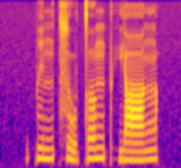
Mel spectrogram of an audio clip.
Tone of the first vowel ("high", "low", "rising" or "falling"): rising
